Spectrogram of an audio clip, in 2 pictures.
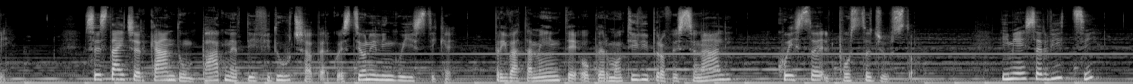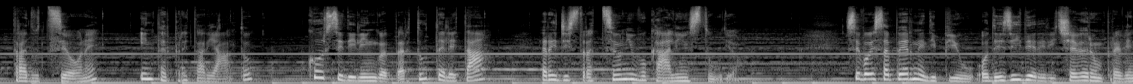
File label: Italiano, Sprachproben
